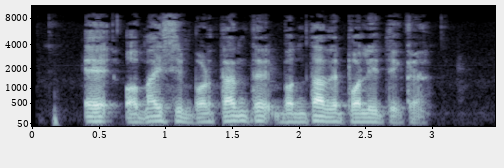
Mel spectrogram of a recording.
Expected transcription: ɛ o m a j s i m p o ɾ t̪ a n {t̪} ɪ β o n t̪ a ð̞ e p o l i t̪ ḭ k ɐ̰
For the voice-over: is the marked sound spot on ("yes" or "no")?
yes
